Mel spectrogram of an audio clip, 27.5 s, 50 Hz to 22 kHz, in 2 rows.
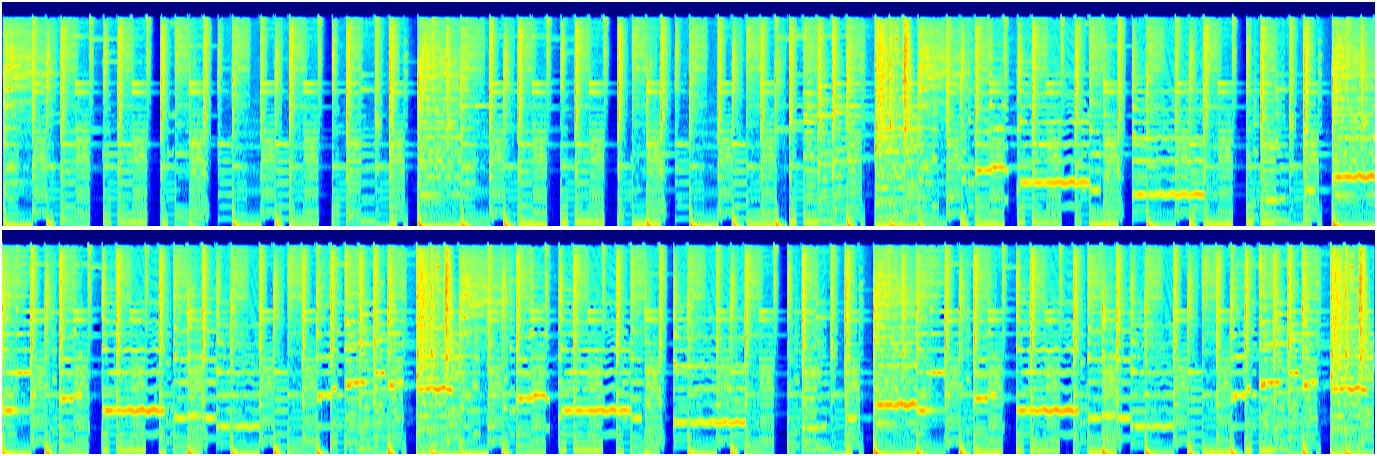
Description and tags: very lush and swag loop
90s, 8-bit, chip, video-game, jazzy, vgm, loop, fusion, retro, chiptune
